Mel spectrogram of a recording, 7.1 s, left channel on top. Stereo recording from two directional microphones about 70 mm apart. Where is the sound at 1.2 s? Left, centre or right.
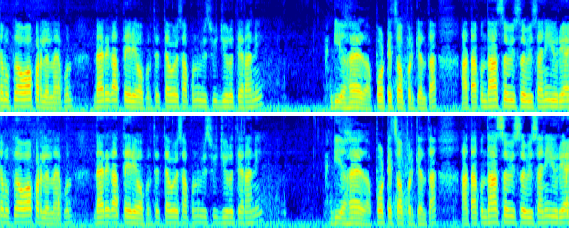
Right.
